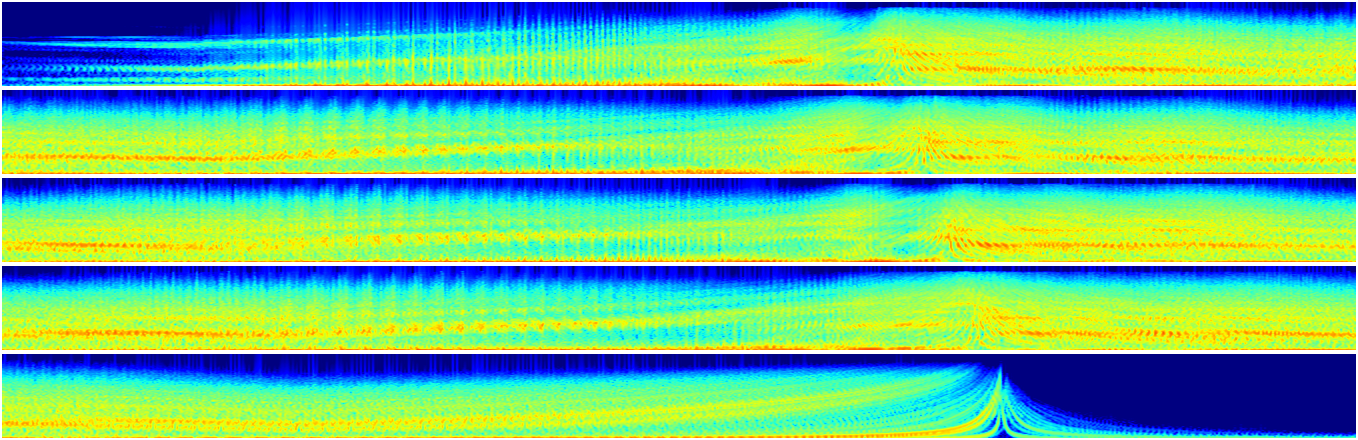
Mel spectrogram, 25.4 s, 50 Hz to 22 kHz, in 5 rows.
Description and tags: Alien Boomerang 02 Distorted
24_48-Some experimentation with various plugs produced this noise.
